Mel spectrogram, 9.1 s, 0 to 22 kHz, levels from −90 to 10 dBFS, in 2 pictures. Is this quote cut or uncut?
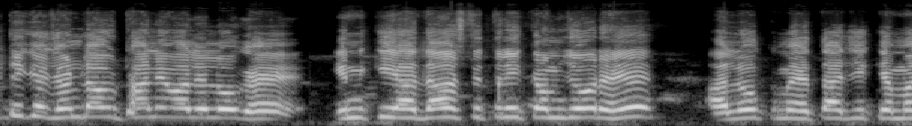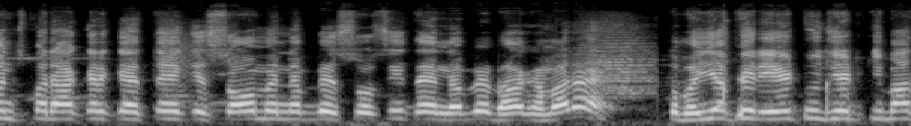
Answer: cut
